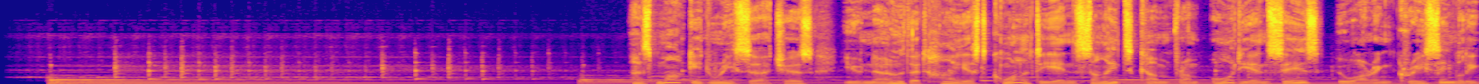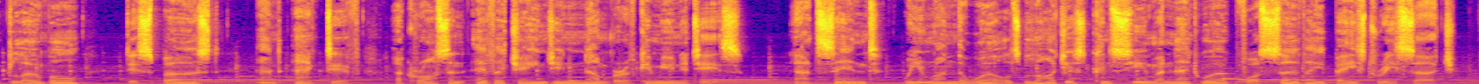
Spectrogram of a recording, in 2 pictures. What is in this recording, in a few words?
British Voiceover Explainer Video; CINT Ad Hoc Audiences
